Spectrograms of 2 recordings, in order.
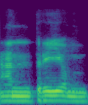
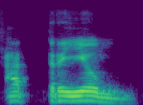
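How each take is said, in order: First: An n sound follows the first vowel. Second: No n sound follows the first vowel. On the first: The speaker calls it wrong. "bukan antrium" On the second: The speaker calls it right. "tapi atrium"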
